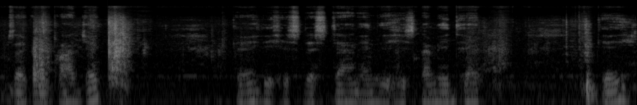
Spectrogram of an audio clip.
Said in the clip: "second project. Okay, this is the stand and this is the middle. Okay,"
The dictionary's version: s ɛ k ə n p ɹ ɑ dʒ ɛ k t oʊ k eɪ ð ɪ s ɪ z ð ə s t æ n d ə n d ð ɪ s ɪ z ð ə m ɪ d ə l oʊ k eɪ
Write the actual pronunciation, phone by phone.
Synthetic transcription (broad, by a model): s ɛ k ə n p ɹ ɑ dʒ ɛ k t oʊ k eɪ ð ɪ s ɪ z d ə s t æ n ə n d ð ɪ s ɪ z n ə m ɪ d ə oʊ k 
